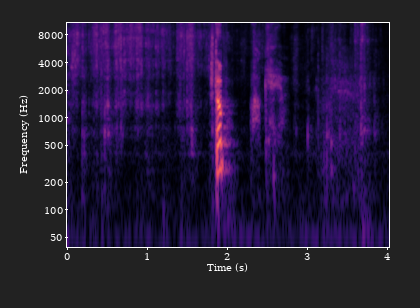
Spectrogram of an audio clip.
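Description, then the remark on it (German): Dry paper rustling as a hand digs through crinkly paper slips in a bag to draw one, in irregular bursts with one sharper crumple partway through, and a faint whisper underneath. “Ich greife mit der Hand rein, du sagst Stopp und dann sagst du mir, was du von diesem Begriff hältst.”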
